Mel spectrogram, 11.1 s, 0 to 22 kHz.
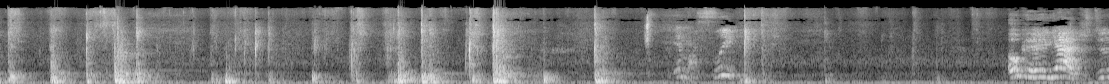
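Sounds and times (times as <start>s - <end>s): hands and feet thumping on floor: 0.0s - 6.5s.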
